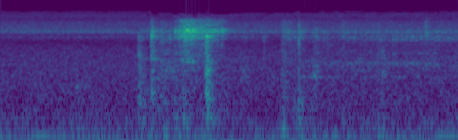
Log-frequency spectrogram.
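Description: Spinning reel on a short ice-fishing rod cranked in a brief whirring rasp a little before the middle, followed by a few faint clicks of rod and reel handling, as a hooked fish is reeled up, over a steady low hum.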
